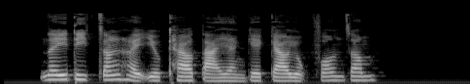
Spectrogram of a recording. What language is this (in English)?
Cantonese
